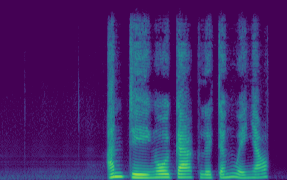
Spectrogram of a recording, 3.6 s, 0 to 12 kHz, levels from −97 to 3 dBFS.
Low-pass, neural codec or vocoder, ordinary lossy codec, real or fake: 10.8 kHz; codec, 24 kHz, 0.5 kbps, DualCodec; Opus, 64 kbps; fake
